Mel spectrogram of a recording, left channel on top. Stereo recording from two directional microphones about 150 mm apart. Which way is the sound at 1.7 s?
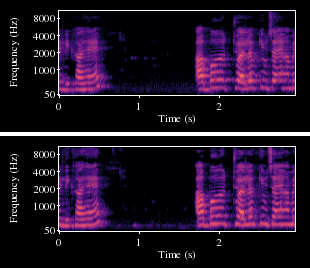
40° right (ahead or behind).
